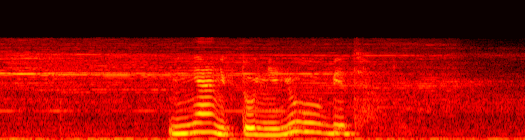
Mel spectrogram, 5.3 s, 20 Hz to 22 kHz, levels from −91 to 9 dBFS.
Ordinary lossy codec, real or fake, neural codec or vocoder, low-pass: none; real; none; 7.2 kHz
